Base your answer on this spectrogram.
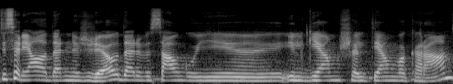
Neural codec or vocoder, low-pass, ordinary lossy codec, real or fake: none; 14.4 kHz; AAC, 96 kbps; real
